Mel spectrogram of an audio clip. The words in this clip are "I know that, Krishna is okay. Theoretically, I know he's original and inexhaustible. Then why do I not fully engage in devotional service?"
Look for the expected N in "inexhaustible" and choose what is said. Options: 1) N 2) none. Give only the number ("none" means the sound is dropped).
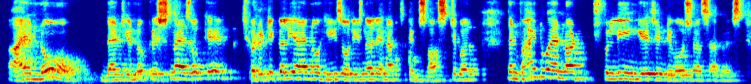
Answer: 2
